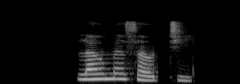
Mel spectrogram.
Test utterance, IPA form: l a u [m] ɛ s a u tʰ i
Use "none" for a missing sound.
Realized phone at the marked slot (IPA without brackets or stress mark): m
